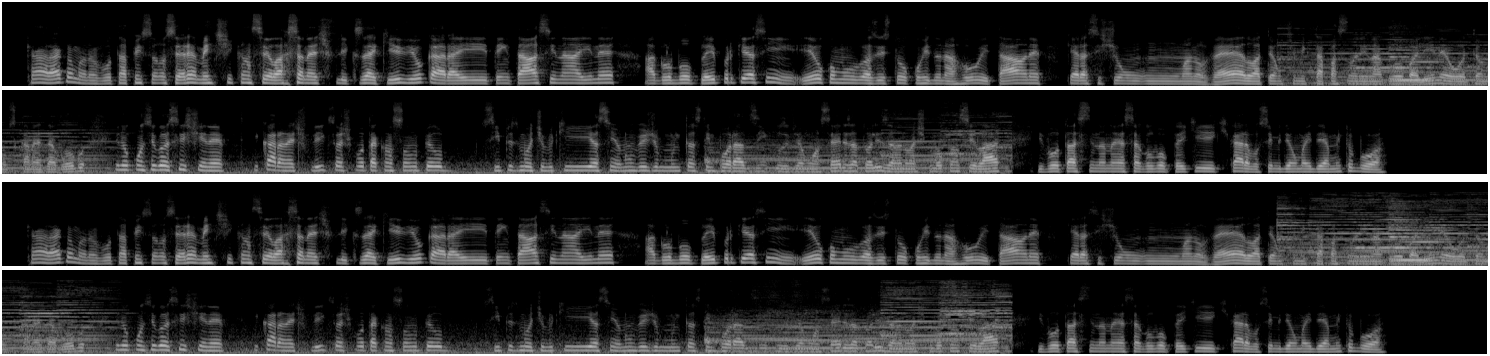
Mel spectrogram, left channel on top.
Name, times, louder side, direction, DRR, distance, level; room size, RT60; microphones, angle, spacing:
voice 1, 0.3-10.4 10.7-17.1 17.5-19.4 19.7-28.7, left 2 dB, 25° left, 1.2 m, -30 dB
sound 1, 12.7-25.0, right 4 dB, 85° right, 2.3 m, -36 dB
head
